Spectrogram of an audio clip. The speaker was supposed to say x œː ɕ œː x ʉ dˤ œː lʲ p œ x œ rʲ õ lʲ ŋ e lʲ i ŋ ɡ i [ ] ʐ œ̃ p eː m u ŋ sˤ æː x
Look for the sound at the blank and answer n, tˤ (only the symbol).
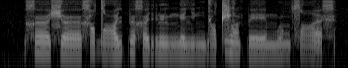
tˤ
